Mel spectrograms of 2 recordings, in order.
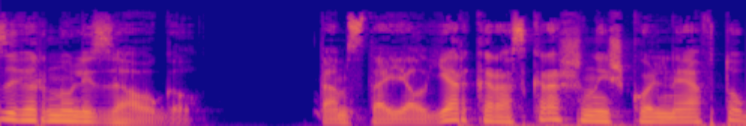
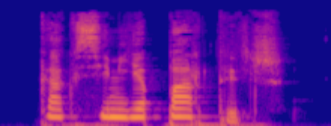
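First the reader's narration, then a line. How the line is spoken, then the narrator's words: Laughing. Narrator (Russian): засмеялась Аврора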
